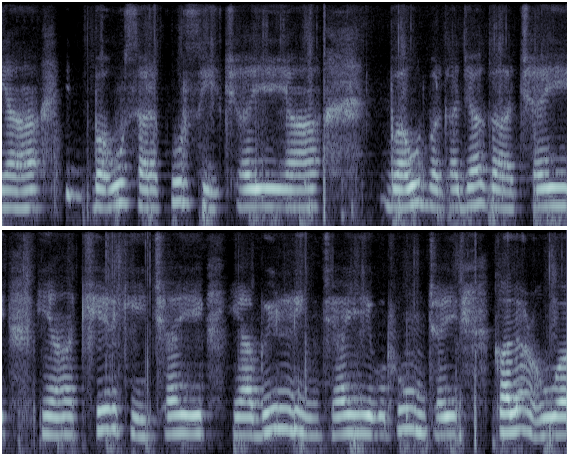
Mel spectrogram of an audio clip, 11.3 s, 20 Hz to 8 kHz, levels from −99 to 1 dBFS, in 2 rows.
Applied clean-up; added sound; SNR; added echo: neural mask model RNNoise.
